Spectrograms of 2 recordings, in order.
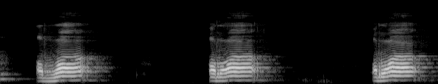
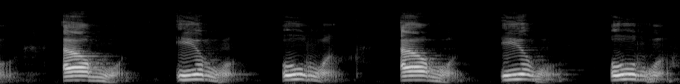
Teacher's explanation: র বর্ণটি উচ্চারণের সময় আমাদের মনে রাখতে হবে যে তাকরির অল্প পরিমাণে প্রকাশিত হবে যেমন র র র হামজা র জবর আর হামজা র জের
